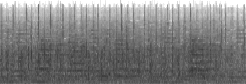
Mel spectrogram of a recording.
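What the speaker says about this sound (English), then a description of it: "As the coffins arrived, there was a ripple of applause outside the Igreja Matriz de Gondomar." Applause ripples through a crowd gathered outside the Igreja Matriz de Gondomar church as coffins arrive, scattered, moderately distant clapping mixed with crowd murmur, sustained throughout.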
